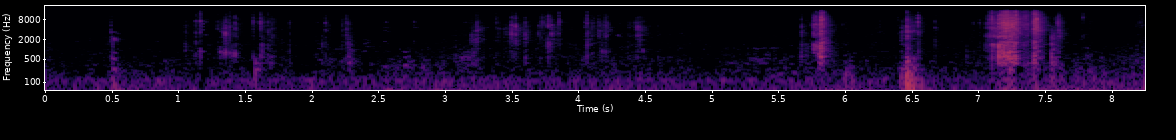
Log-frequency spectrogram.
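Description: A 2022 Bowman Chrome hobby pack's wrapper being torn open and crinkled by hand, with the loudest tearing about six and seven seconds in. Quieter rustles earlier come from a stack of trading cards being handled.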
